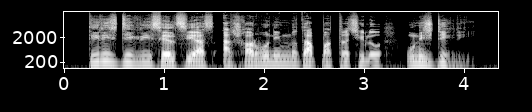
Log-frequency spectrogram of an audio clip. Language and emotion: Bengali, neutral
